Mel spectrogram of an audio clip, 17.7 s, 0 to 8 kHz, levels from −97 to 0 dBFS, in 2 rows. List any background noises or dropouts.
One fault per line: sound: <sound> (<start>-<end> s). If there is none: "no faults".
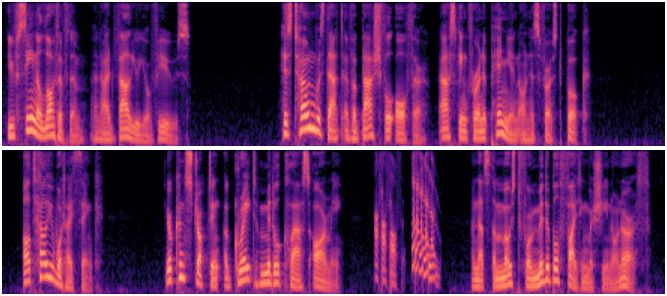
sound: chirp (13.8-14.7 s)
